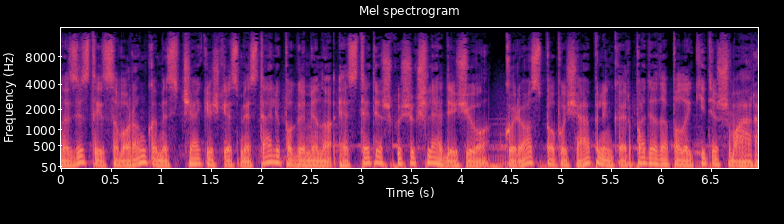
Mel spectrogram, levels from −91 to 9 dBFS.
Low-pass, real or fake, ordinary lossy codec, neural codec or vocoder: 14.4 kHz; fake; MP3, 64 kbps; vocoder, 48 kHz, 128 mel bands, Vocos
